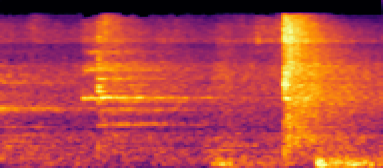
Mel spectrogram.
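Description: A badminton racket strikes a shuttlecock once near the end, a single sharp crack with a low thud, as the serve is played.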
